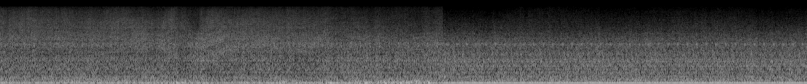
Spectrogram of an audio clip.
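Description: A road vehicle's engine running steadily, a continuous low rumble with hiss above it. About halfway through, the hiss drops away and the low rumble gets stronger.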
